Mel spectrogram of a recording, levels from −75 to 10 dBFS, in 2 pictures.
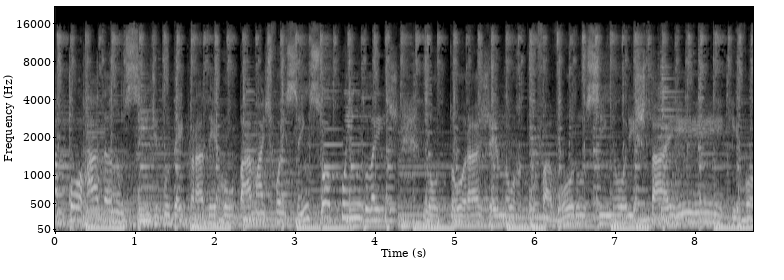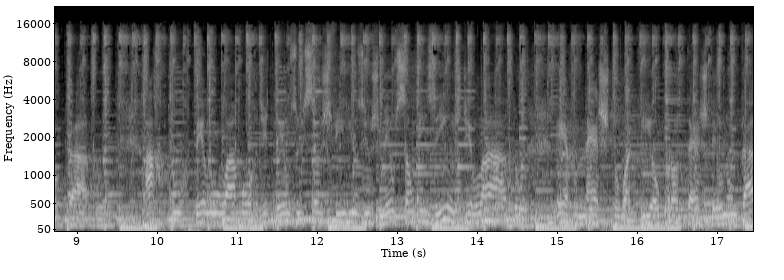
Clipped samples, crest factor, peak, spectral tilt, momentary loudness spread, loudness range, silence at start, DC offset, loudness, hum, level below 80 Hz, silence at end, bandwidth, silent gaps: under 0.1%; 12 dB; 0 dBFS; -5 dB/octave; 2 LU; 1 LU; 0 s; under 0.1%; -12 LUFS; none; -18 dBFS; 0 s; 17 kHz; none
